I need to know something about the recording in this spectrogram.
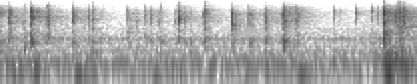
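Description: Typing on a computer keyboard: a quick, irregular run of key clicks, about a dozen over two seconds, as a line of code is typed, with a louder keystroke just before the end.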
